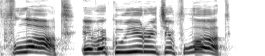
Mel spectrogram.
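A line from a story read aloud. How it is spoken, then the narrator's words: Desperate shout. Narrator (Russian): Как и Дин И, он отчаянно закричал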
